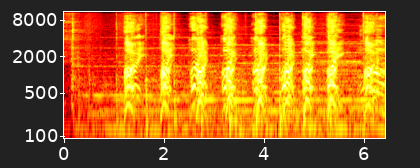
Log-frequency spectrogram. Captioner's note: all cheering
